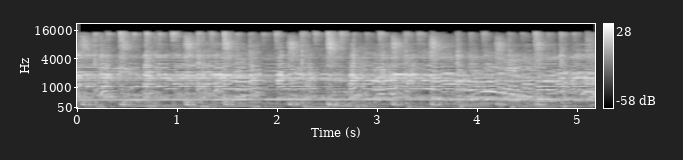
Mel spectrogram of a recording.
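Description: Balkan folk dance music without vocals: accordion-led melody over a steady beat and bass, with one long held note.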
